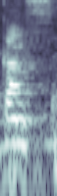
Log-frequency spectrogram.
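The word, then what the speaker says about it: कंस: Like kans. Everyone says Kans. kans. It's spelled with an N also.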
